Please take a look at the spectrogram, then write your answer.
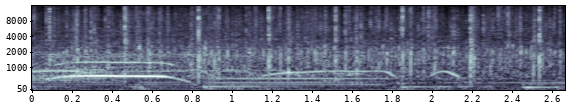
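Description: A live audience breaks into steady applause for the mandolin player, a dense patter of clapping, while a sustained, sliding instrumental tone rings out over it at the start.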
